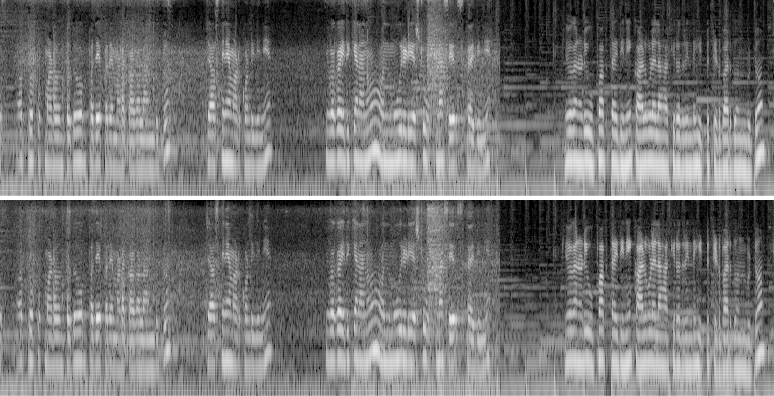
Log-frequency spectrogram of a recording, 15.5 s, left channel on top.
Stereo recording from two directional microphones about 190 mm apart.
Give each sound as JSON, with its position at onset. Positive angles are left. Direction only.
{"t": 0.9, "sound": "speech", "side_deg": 5}
{"t": 6.6, "sound": "speech", "side_deg": 0}
{"t": 11.3, "sound": "speech", "side_deg": 40}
